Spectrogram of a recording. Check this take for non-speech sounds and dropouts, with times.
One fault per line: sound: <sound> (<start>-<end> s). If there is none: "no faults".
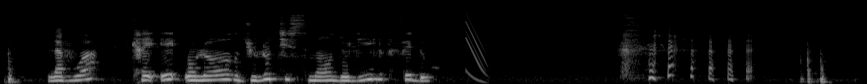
sound: chirp (4.7-4.9 s)
sound: laugh (6.2-7.6 s)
